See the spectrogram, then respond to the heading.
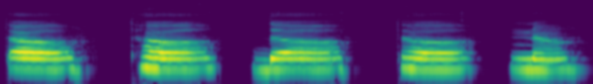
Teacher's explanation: બે દાંત ભેગા થઈને જે વર્ણ બહાર આવે છે તેને દંત્ય કહેવામાં આવે છે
